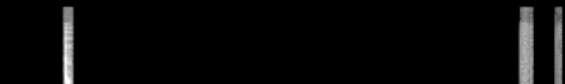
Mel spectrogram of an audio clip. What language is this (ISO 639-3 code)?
mon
